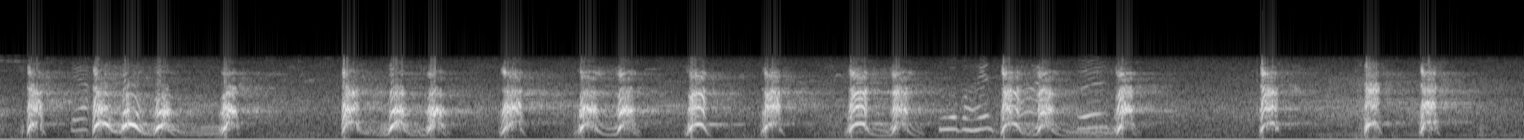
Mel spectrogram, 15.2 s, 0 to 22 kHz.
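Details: Lewanika Dumisani, called Sammy, a friendly and playful female dog that is neither aggressive nor timid, barks steadily through her Danish Kennel Club temperament test in April 2007. There are about twenty-five loud barks, some doubled, with short pauses.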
